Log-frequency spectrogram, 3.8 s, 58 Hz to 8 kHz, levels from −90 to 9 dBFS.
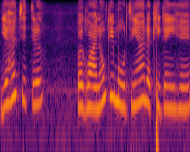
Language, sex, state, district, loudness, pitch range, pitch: Hindi, female, Uttar Pradesh, Budaun, -19 LUFS, 245-310 Hz, 270 Hz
